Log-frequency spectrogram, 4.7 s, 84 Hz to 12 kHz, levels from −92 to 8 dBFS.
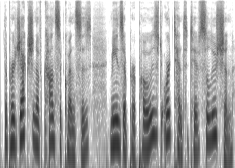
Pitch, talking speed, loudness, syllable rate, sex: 165 Hz, 125 wpm, -19 LUFS, 5.3 syllables/s, male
